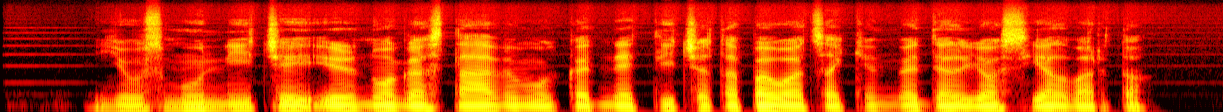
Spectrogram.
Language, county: Lithuanian, Tauragė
